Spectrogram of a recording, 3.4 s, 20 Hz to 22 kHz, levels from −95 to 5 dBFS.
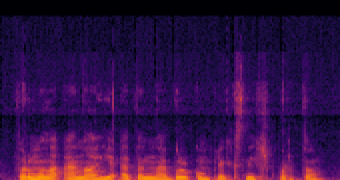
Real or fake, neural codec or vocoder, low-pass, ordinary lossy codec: fake; vocoder, 44.1 kHz, 128 mel bands, Pupu-Vocoder; 19.8 kHz; Opus, 32 kbps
